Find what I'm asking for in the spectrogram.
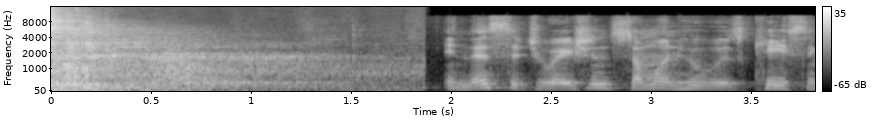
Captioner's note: gunshots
